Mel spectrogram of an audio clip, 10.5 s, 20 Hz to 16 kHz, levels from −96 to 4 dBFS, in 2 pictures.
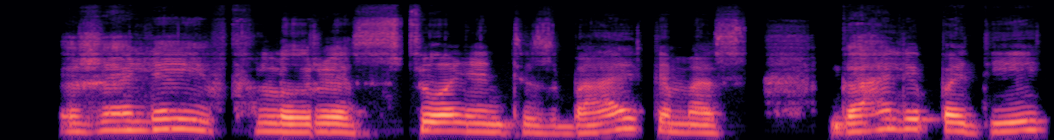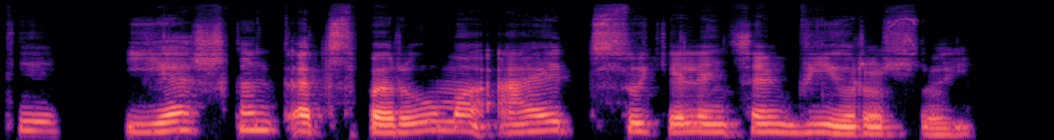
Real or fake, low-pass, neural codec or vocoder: fake; 14.4 kHz; vocoder, 48 kHz, 128 mel bands, Vocos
